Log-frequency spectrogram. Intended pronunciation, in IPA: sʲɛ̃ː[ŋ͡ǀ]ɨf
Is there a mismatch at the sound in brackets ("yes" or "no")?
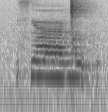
no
